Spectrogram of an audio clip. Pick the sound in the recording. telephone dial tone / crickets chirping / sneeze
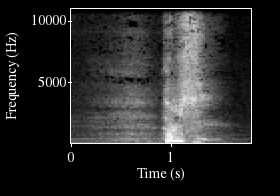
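sneeze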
